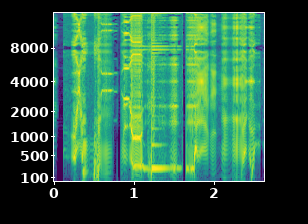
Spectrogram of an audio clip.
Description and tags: PERCUSSIVE SOUNDS. one of a series of samples of a circuit bent Speak N Spell.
